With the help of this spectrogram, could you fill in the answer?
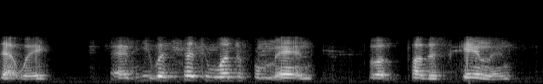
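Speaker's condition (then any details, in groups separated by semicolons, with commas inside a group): Spastic cerebral palsy; lifelong wheelchair use, now power chair for mobility; finger spasticity makes rosary beads hard to use, uses scripture rosary instead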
